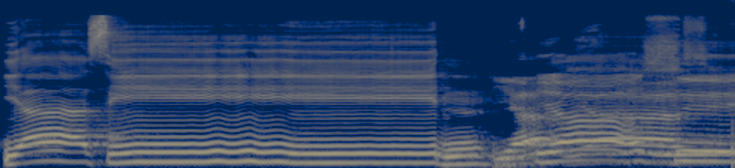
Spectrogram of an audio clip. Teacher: প্রথমটা এক আলিফ টানবো, দ্বিতীয়টা আরো বেশি টানবো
